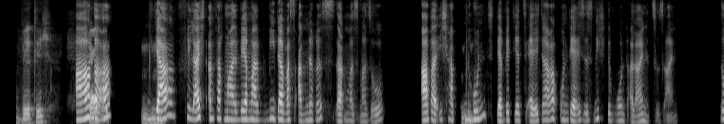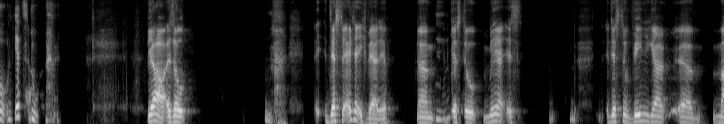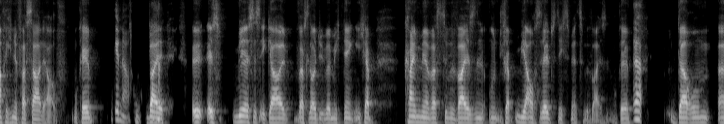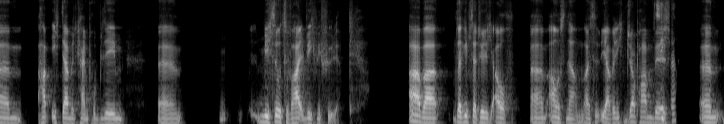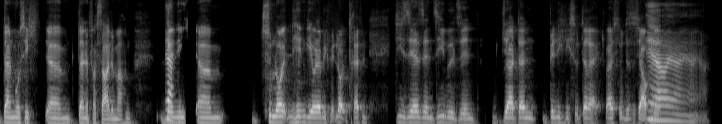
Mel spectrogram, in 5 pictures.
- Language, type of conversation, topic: German, unstructured, Was gibt dir das Gefühl, wirklich du selbst zu sein?
- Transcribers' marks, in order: chuckle; chuckle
